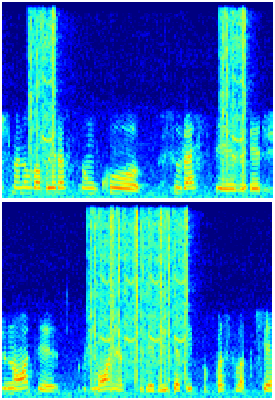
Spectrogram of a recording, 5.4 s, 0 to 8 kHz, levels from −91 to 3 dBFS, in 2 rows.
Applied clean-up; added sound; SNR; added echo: none; Camera; 8 dB; none.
